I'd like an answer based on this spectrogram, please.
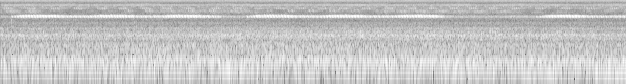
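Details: Crickets at night: a steady, high-pitched trill comes in swelling bursts of one to two seconds with brief dips between, over a constant shimmering chorus of other high insects.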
